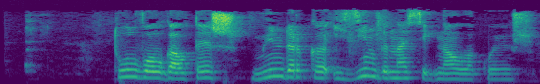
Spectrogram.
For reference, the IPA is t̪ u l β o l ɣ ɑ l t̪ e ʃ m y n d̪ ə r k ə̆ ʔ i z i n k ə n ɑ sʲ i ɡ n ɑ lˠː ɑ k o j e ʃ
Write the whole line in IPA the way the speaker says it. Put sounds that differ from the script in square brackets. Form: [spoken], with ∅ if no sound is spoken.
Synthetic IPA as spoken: t̪ u l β o l ɣ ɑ l t̪ e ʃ m y n d̪ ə r k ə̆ ʔ i z i n [ɡ] ə n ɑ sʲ i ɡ n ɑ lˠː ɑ k o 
